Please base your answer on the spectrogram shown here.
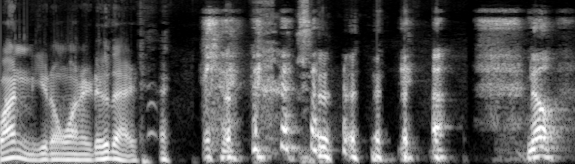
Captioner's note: both laughing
